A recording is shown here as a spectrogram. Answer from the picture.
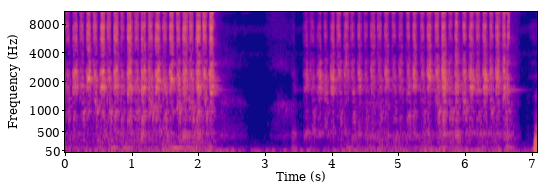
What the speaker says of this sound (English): Let me take those burrs off there.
